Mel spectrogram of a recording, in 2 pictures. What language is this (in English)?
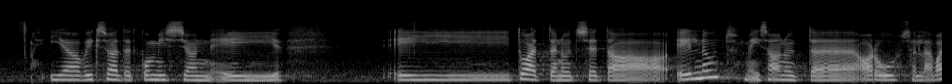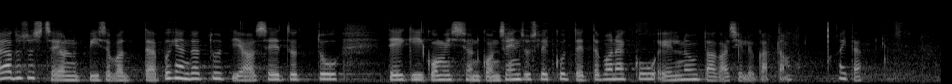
Estonian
